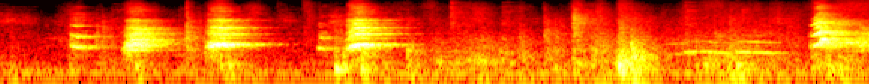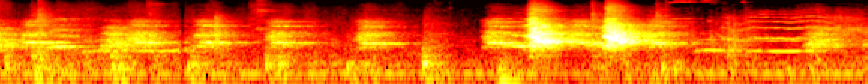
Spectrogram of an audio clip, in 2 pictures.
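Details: Robin's litter of Cavalier King Charles Spaniel puppies, watched on a kitchen cam, calling in a jumble of sharp yips, short barks and thin whimpers, loudest toward the end, over a low mechanical hum.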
